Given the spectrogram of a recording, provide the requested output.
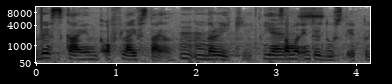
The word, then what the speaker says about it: Reiki: yes am i am i saying it right reiki correct okay so back to the story that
